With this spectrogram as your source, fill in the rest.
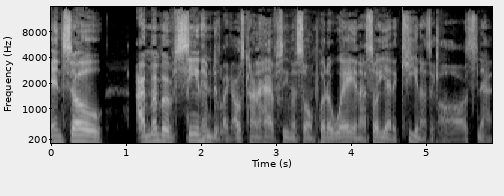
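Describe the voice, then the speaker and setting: A man at a medium pitch with a New York accent, very fast, with ordinary pitch variation. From New York, the Bronx. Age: 30s. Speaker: author and musician. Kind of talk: casual chat.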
